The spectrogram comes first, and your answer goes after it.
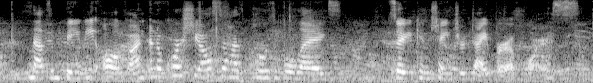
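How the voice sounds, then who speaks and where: Crowd noise fills the background. Over it, a woman speaks with ordinary pitch variation. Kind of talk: product demonstration. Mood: upbeat, friendly. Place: hall.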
